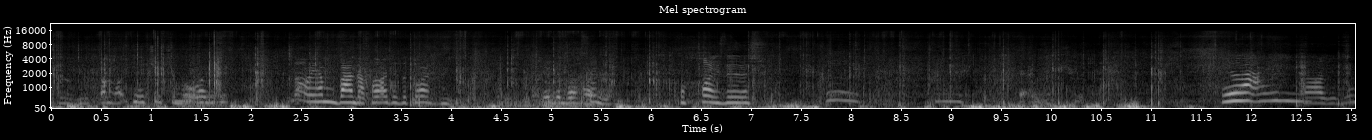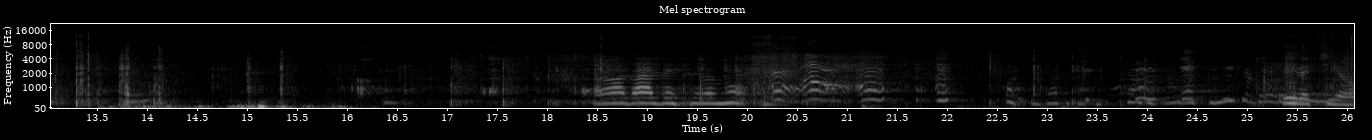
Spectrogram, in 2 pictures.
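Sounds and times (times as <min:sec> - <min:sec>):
wind rumbling on microphone: 0:00.0 - 0:03.1, 0:03.9 - 0:11.5, 0:14.2 - 0:16.0
footsteps on paved road: 0:00.0 - 0:21.3, 0:25.0 - 0:26.0.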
